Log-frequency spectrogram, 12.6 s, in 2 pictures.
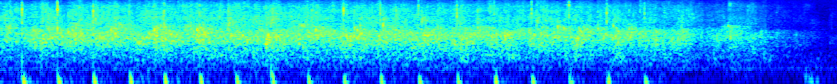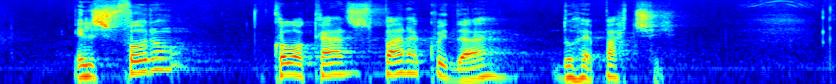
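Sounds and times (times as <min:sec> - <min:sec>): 
audience applause: 0:00.0 - 0:06.2
speech: 0:06.8 - 0:07.8, 0:08.4 - 0:11.4.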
